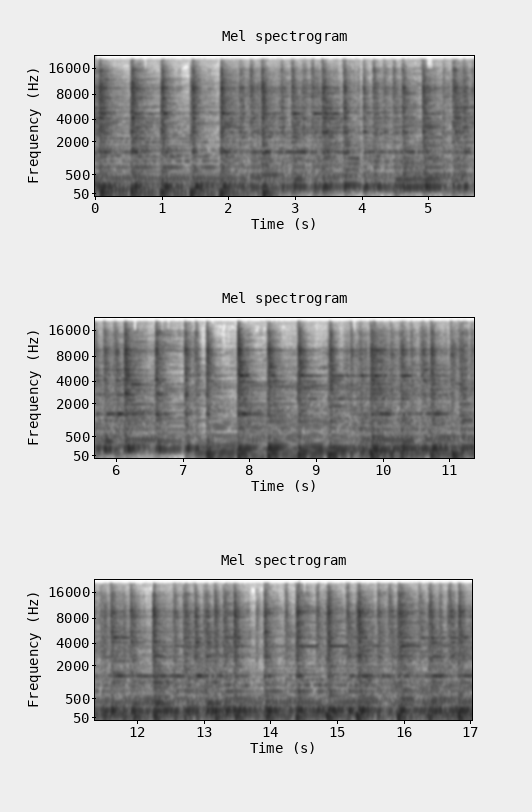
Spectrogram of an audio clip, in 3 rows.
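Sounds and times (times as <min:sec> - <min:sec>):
deep bass: 0:00.0 - 0:03.0, 0:07.4 - 0:17.0
strummed acoustic guitar: 0:00.0 - 0:17.0.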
